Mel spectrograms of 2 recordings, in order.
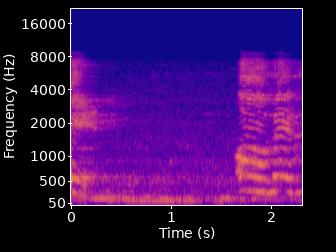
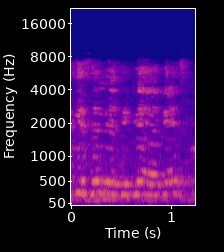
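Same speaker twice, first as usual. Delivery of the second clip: put-on kid's voice; 4 dB quieter than usual. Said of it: "He said".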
